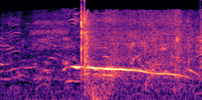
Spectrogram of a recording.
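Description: A girl splashes into water.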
